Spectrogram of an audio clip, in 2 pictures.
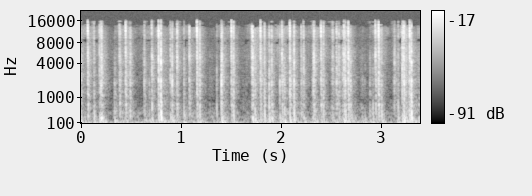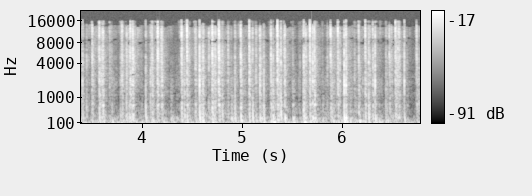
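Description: A large, hollow, light-blue inflated latex balloon resting on a couch is tapped on its sides with fingertips and nails. The result is a quiet, rapid, continuous patter of short, dry taps and clicks, with a soft low thump beneath bright, crisp ticks that die away almost instantly.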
